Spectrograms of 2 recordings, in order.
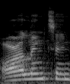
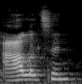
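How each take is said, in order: First: Each syllable is said carefully and fully. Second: It is said in the relaxed local Georgia way.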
